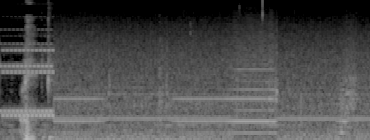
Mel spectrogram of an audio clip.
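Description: Telephone ringing in the horror video game The Lancaster Leak: Crisis at Call Center, a sustained electronic ring tone with a knock at the start, heard alone at moderate volume.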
